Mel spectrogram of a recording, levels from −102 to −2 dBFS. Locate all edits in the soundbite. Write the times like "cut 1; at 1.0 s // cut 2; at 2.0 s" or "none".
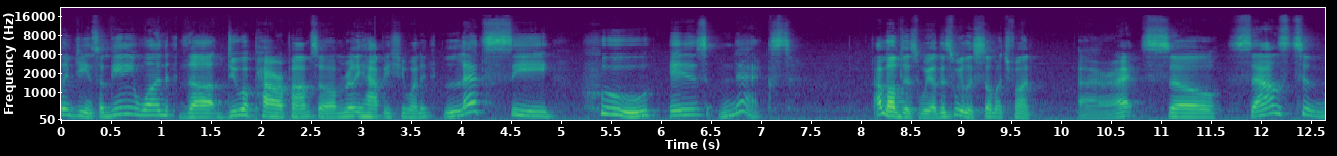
cut 1; at 1.1 s // cut 2; at 3.7 s // cut 3; at 6.0 s // cut 4; at 7.7 s // cut 5; at 9.9 s // cut 6; at 11.6 s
